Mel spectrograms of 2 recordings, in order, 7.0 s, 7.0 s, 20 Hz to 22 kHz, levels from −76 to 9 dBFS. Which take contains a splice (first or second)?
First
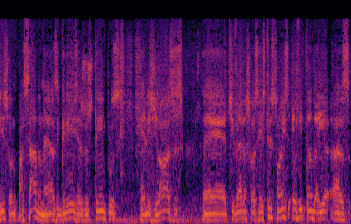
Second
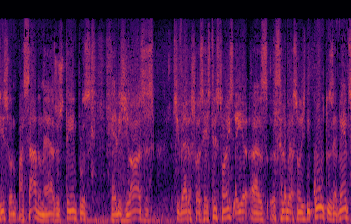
second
